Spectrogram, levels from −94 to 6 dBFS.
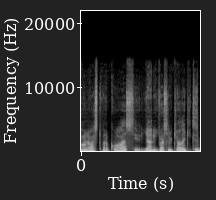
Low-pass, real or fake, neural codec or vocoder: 14.4 kHz; fake; codec, 44.1 kHz, 2.6 kbps, DAC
